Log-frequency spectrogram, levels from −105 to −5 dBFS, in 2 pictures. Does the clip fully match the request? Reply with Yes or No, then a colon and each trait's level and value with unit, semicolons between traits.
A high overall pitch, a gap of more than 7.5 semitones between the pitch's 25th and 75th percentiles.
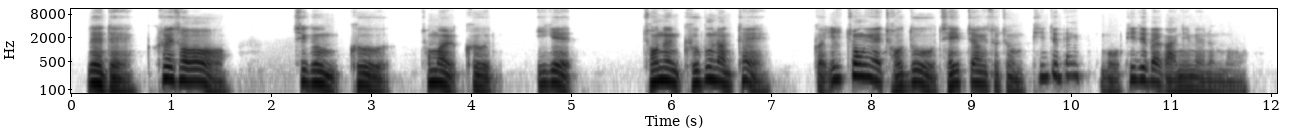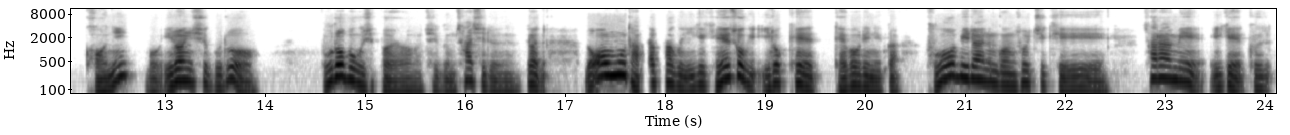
No: low, 130 Hz; wide, 8.4 semitones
